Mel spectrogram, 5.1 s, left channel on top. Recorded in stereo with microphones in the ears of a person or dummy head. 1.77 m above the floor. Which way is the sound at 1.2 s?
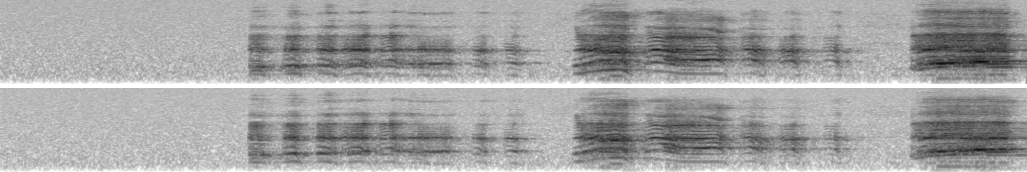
20° right (ahead or behind).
